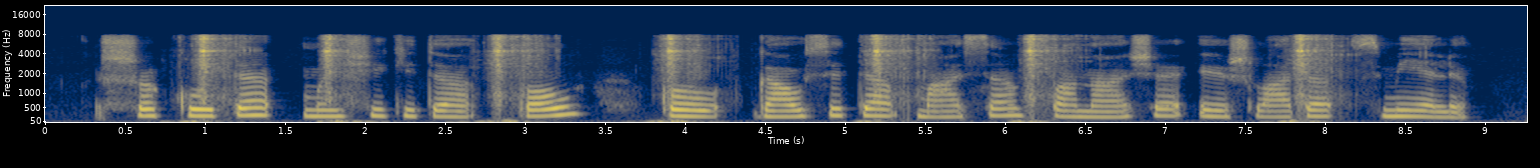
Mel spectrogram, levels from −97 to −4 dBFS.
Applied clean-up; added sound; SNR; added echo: none; Rattle; 4 dB; none.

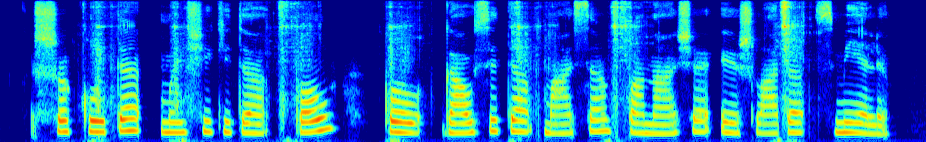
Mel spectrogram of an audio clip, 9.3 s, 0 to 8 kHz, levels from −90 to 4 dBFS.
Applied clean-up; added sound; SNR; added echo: neural mask model RNNoise.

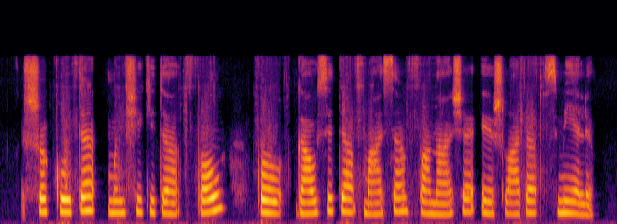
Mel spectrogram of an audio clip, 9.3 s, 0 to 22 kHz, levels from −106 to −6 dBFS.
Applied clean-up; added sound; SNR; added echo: neural separator model SepFormer DNS4.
